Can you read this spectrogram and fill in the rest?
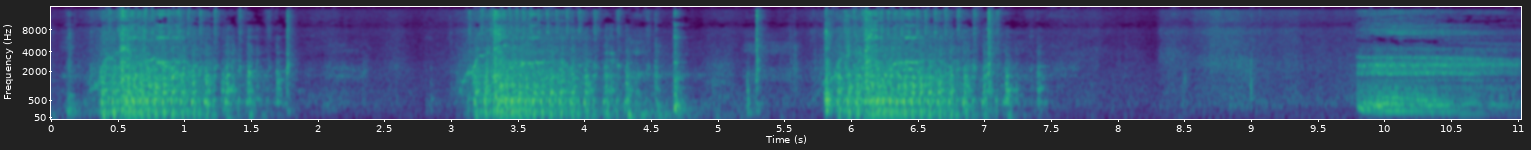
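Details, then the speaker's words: Toro CCR 3650 R-Tek single-stage snowblower found in trash, pull start: three hard pulls, each giving a couple seconds of sputtering pops that never catch; owner suspects it needs a carb clean. "Alright, so, you know, kind of wants to start, you know, probably needs a carb clean."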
